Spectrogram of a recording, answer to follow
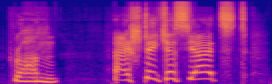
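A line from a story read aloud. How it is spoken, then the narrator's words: Shouting. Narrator (German): brüllte Harry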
